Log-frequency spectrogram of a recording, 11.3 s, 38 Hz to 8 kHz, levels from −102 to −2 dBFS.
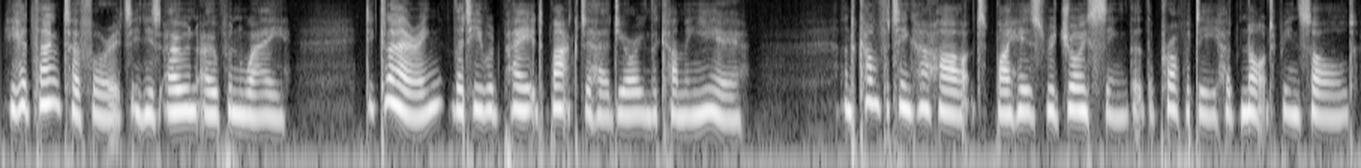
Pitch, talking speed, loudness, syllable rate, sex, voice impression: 225 Hz, 200 wpm, -18 LUFS, 5.1 syllables/s, female, very feminine, adult-like, calm, slightly elegant, slightly sweet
